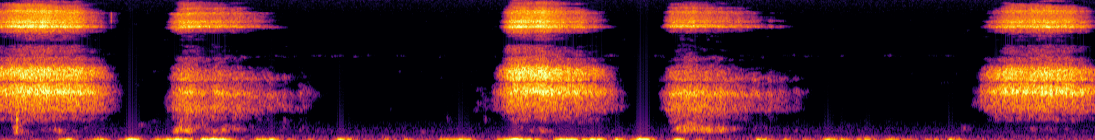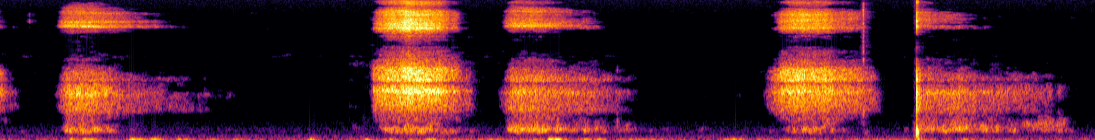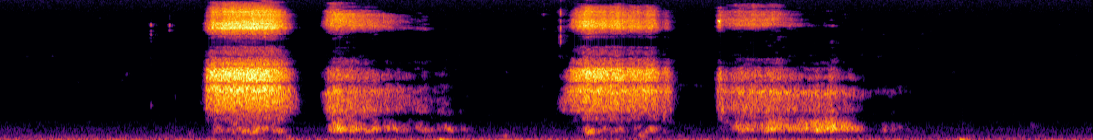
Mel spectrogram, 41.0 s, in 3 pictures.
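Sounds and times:
sleeping breaths: 0:00.0 - 0:03.9, 0:06.2 - 0:10.0, 0:12.2 - 0:16.2, 0:18.3 - 0:21.7, 0:23.2 - 0:27.1, 0:29.9 - 0:33.1, 0:34.4 - 0:38.7.

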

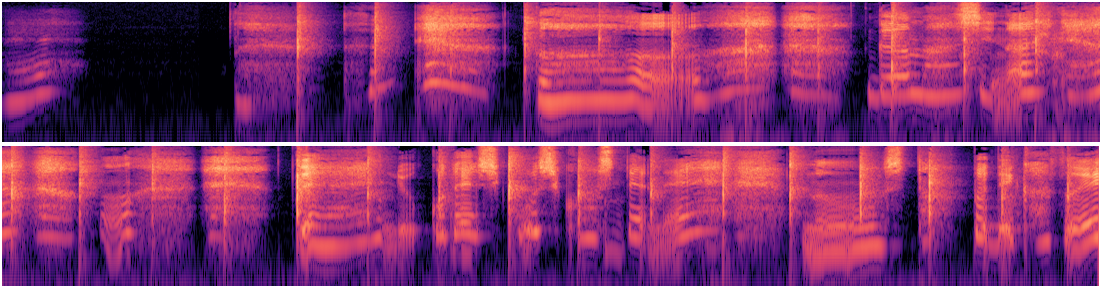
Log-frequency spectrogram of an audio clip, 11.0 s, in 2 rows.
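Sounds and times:
hand claps: 0:01.2 - 0:10.9
speech: 0:02.7 - 0:03.8, 0:04.6 - 0:06.6, 0:07.9 - 0:10.9.

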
